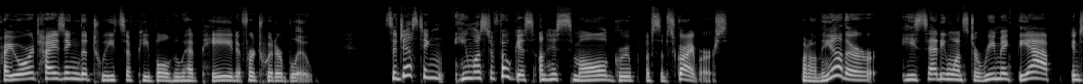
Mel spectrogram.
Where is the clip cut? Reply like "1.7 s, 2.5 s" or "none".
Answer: none

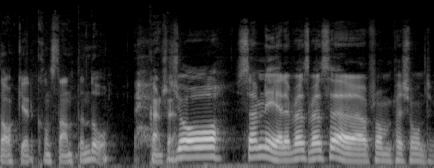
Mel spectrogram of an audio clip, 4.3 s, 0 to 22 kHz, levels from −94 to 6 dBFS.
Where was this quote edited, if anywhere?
3.1 s

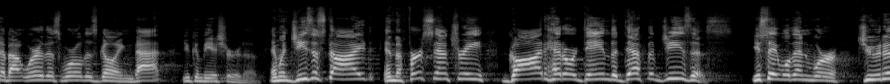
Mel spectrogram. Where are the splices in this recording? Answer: 2.6 s, 3.8 s, 7.4 s

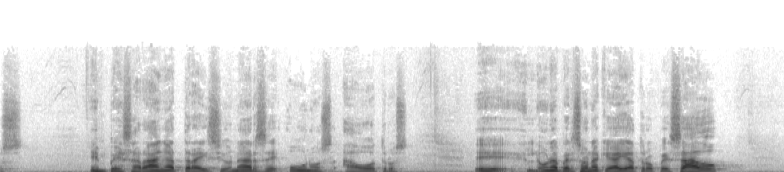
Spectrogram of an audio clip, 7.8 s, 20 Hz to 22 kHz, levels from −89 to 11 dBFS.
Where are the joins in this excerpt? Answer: none

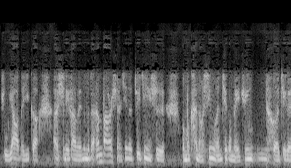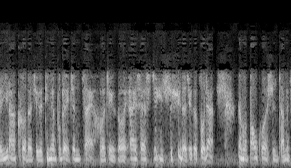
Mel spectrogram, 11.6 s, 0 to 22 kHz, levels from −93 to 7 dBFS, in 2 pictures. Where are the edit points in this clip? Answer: none

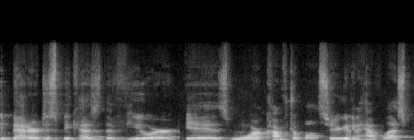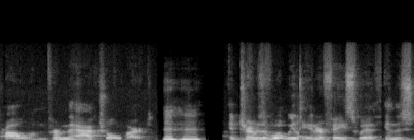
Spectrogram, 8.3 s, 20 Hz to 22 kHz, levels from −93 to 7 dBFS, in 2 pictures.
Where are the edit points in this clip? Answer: 3.5 s, 5.3 s, 7.1 s

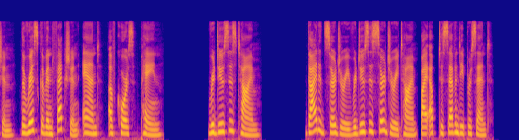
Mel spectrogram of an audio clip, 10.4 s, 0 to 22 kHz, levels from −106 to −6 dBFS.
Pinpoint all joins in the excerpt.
none

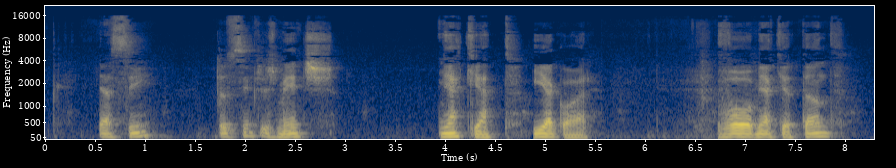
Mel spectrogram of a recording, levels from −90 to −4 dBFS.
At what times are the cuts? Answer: 4.9 s, 6.7 s

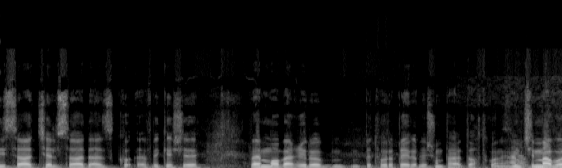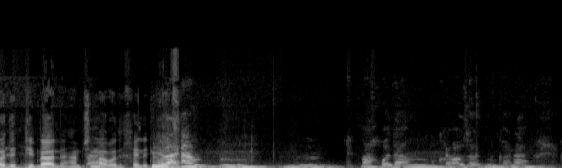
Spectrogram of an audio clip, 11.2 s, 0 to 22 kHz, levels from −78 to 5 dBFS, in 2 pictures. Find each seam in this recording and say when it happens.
1.5 s, 4.2 s, 7.1 s, 7.4 s, 9.2 s, 10.1 s

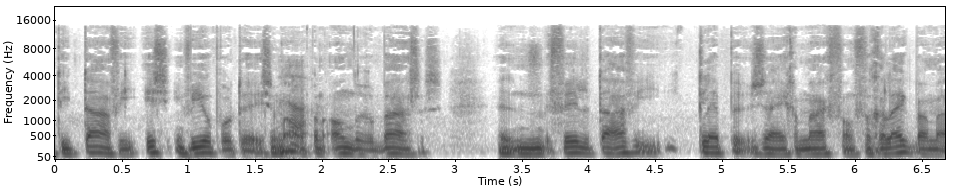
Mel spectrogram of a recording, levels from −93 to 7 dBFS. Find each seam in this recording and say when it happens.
1.0 s

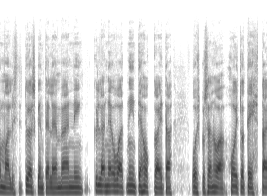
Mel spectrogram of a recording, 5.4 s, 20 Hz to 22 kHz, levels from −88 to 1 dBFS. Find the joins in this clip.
none

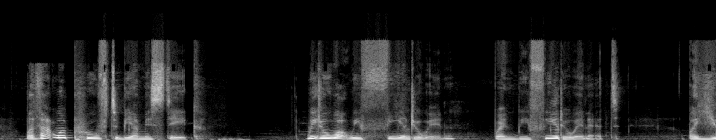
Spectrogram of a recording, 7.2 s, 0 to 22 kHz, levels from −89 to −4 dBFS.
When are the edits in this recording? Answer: 3.2 s, 4.1 s, 5.6 s

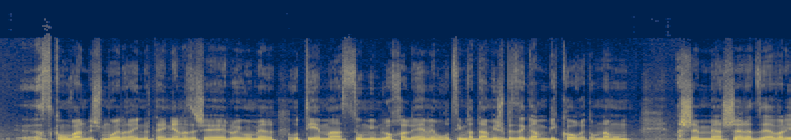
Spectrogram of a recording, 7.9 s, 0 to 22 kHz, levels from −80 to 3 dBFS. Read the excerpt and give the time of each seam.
2.9 s, 4.7 s

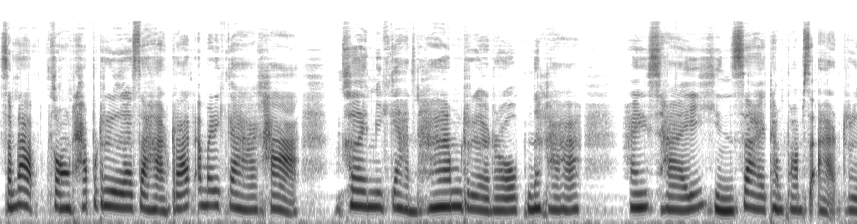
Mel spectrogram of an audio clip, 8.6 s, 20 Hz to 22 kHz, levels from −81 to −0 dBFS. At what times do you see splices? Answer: none

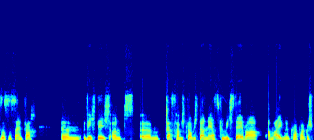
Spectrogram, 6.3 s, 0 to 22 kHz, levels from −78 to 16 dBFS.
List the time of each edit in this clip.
2.7 s

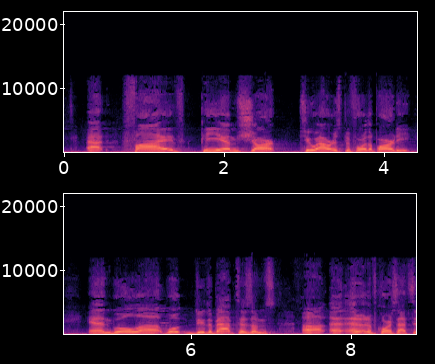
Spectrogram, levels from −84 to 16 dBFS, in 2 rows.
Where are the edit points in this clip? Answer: none

